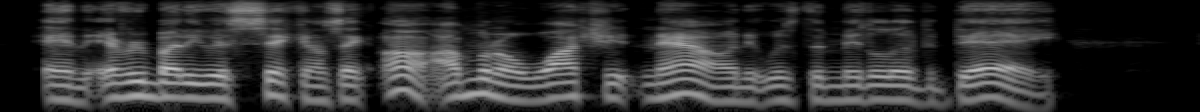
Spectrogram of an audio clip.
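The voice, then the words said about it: Sick-sounding voice. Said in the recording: “We've all been sick, in case you can't tell from my voice.”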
